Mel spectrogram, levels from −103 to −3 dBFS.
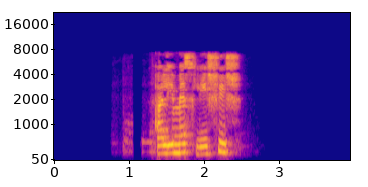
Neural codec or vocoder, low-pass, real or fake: vocoder, 22.05 kHz, 80 mel bands, Vocos; 7.2 kHz; fake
